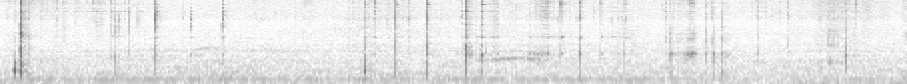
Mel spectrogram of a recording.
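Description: A hand-sized hollow plastic penguin egg toy with a translucent ribbed lower part, held in both hands, is tapped and scratched with long painted fingernails. Sharp, bright, dry clicks and ticks come in an irregular scattered series with brief scratchy rasps between them, over a faint steady low hum.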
